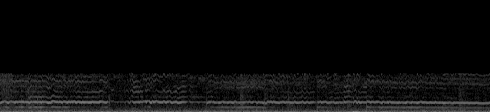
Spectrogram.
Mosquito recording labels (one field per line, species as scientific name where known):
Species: Anopheles harrisoni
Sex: female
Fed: blood-fed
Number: one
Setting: cup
